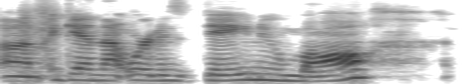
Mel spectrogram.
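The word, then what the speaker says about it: dénouement: again that word is day new mall it's a french word i know it looks like it reads denouement but uh it is not pronounced that way um so what i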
